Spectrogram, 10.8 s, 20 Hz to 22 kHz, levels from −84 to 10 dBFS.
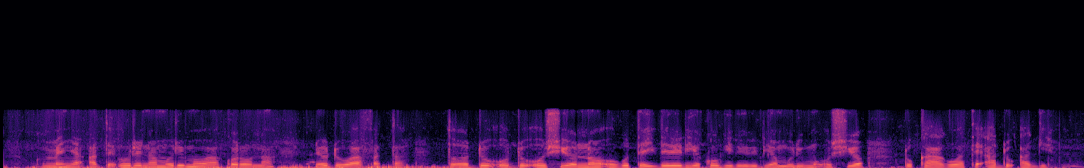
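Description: From start to finish, the speech has most likely passed through Bluetooth LC3 compression, squeezed hard enough that its upper spectrum was discarded and patched with synthetic noise. Nothing survives above about 7.8 kHz, so the top end stops abruptly. What remains carries a breathy, grainy edge, with heavy codec damage. That degree of loss fits a low bitrate near 24 kbps working in short 7.5 ms frames.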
